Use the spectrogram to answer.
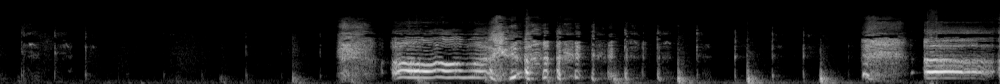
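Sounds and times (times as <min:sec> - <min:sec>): man sobbing and wailing: 0:03.2 - 0:10.0.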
